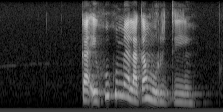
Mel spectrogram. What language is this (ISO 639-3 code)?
nso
